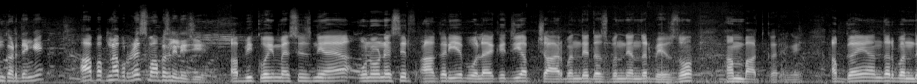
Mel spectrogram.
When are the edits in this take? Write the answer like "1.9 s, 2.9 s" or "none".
2.1 s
